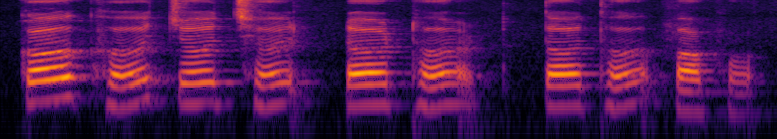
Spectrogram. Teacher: प्रत्येक वर्ग की प्रथम 2 ध्वनियां जो है अघोष कहलाती हैं।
